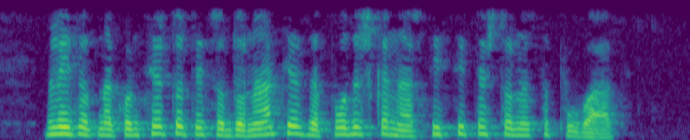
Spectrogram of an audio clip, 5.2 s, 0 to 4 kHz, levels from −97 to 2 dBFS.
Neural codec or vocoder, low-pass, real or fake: vocoder, 24 kHz, 100 mel bands, Vocos; 3.6 kHz; fake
